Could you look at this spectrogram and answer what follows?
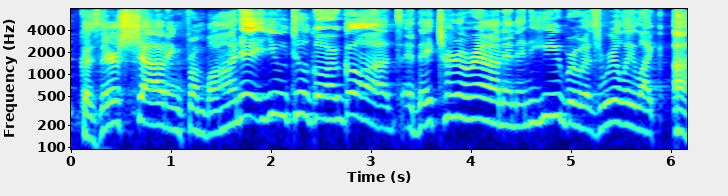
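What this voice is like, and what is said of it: Usual voice. Nothing is said of it.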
